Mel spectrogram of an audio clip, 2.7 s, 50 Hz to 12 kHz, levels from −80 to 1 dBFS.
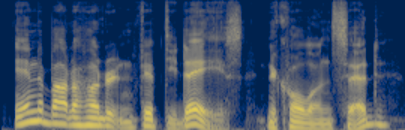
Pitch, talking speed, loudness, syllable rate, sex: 130 Hz, 200 wpm, -17 LUFS, 6.1 syllables/s, male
